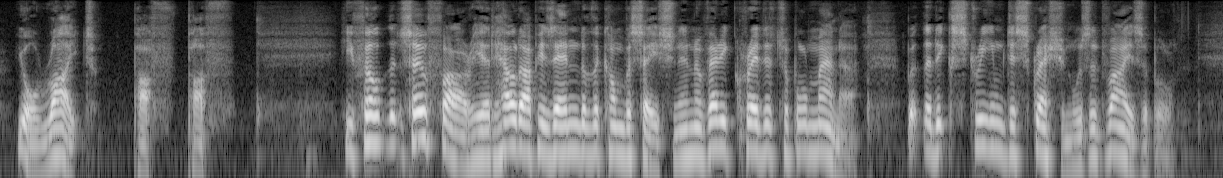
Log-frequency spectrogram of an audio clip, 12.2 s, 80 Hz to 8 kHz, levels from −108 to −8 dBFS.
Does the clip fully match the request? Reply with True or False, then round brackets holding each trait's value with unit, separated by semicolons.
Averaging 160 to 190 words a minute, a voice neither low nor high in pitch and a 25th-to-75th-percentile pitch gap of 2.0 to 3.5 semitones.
False (140 wpm; 155 Hz; 2.7 semitones)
